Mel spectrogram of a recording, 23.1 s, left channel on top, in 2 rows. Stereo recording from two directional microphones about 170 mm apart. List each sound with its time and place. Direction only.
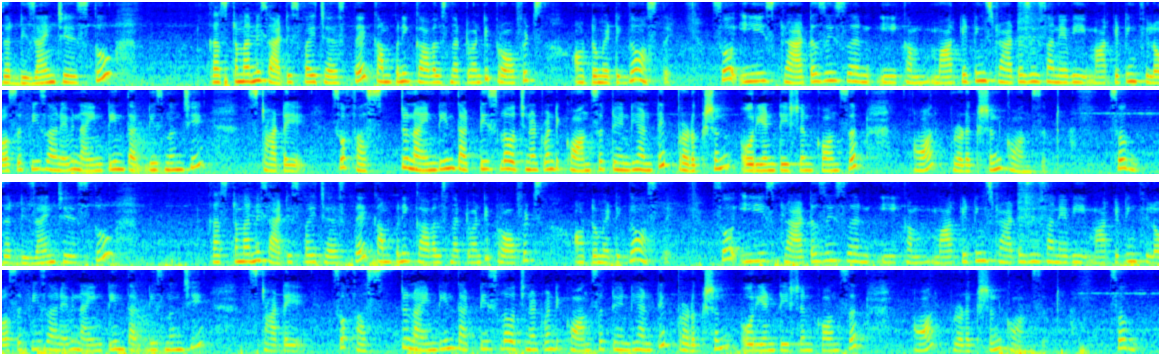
0.0 s a woman's voice: 35° left (ahead or behind)
2.0 s a woman's voice: 30° left (ahead or behind)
